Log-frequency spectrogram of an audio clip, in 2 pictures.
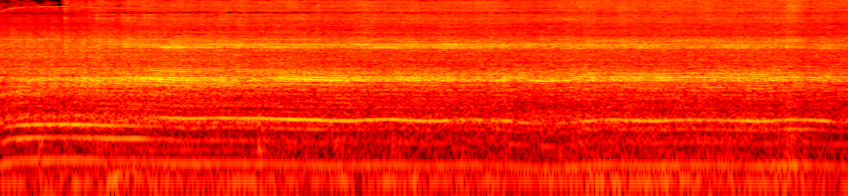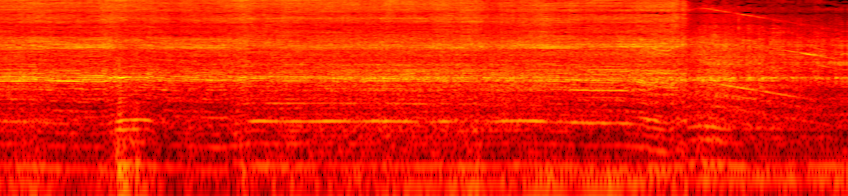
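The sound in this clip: A power tool cuts through metal tube with a loud, steady high-pitched whine that holds almost unbroken for the whole stretch, dipping only briefly twice.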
